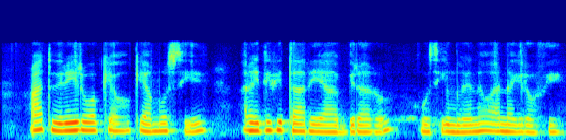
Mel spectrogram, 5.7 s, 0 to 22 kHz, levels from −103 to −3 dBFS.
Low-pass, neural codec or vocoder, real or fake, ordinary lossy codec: 7.2 kHz; codec, 16 kHz, 0.8 kbps, ZipCodec; fake; AAC, 64 kbps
